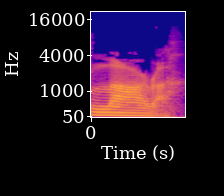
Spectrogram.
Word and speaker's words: Lara: be adults or seeming Laura Crawford Lara Lara sorry Lara don't let the Americans get you with their pronunciation her name is Lara not Laura make more sense given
